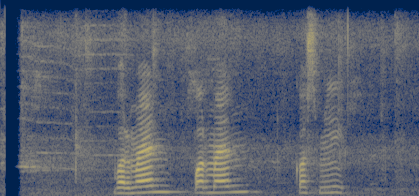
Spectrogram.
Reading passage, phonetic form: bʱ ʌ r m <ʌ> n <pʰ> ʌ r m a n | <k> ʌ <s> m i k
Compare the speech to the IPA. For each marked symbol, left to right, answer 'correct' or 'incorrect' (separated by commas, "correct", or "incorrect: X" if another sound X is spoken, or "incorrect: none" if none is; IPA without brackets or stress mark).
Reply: incorrect: a, incorrect: p, correct, correct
